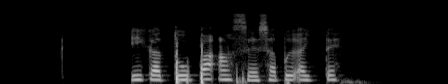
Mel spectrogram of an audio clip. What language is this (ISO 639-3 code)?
grn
